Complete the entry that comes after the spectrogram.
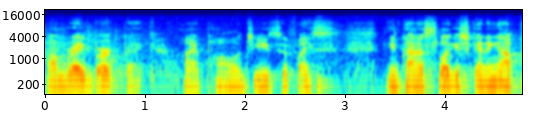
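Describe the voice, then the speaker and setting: Ordinary pitch variation and a moderate pace from a male speaker. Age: 60s. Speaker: artist living with HIV. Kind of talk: autobiographical reading aloud. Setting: gallery event with audience. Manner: halting, repeats words.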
